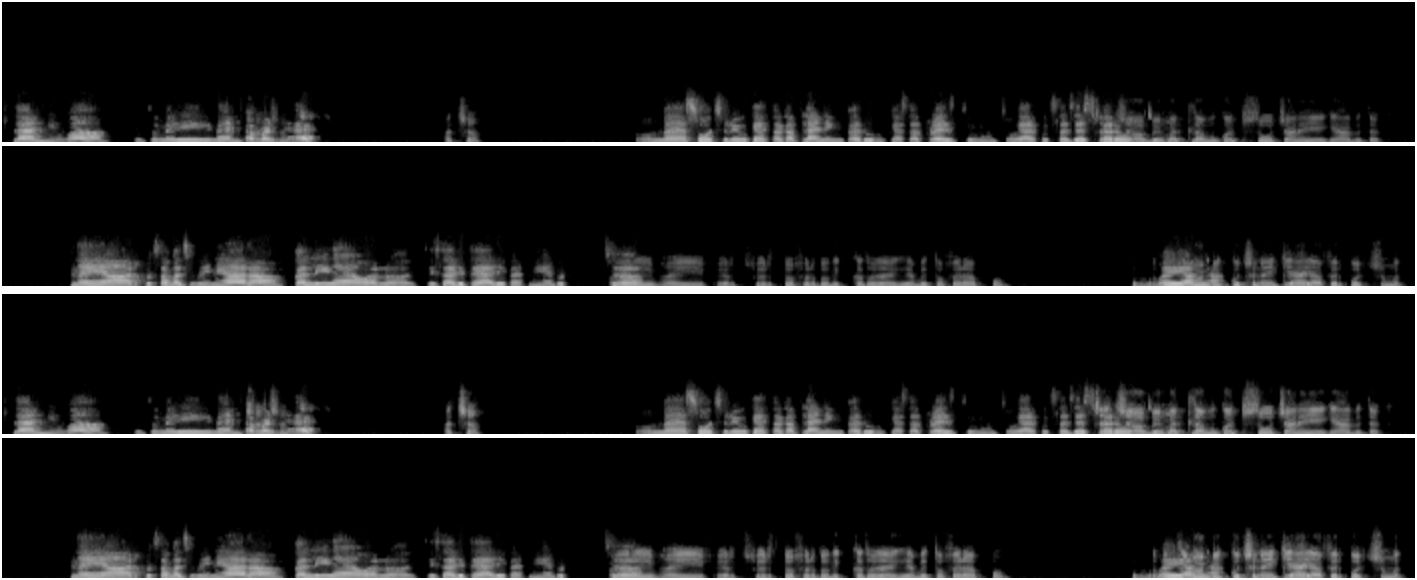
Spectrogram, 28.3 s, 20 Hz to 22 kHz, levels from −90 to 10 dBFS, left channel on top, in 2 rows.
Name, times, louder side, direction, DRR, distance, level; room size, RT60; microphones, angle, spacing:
voice 1, 0.1-1.0 1.3-3.1 6.3-11.3 14.8-19.8 20.2-20.5 25.4-26.3, left 1 dB, 10° left, 1.0 m, -27 dB
voice 2, 2.4-2.9 4.4-4.8 10.8-13.8 20.2-24.2 25.6-28.2, right 4 dB, 60° right, 0.8 m, -36 dB
open air
head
